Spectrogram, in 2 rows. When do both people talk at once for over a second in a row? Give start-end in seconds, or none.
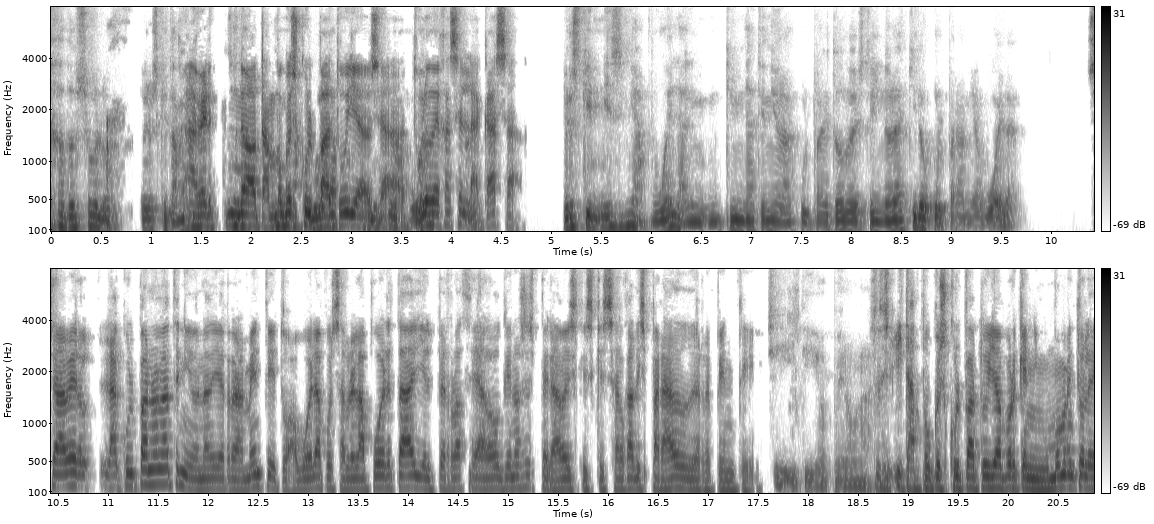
1.3-4.3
